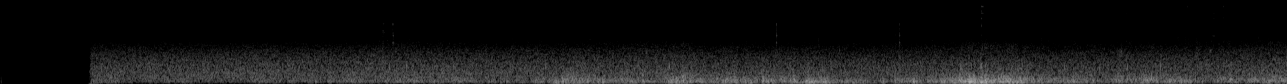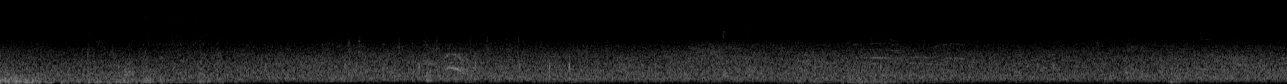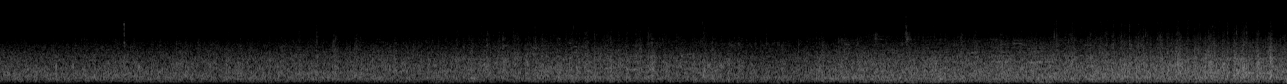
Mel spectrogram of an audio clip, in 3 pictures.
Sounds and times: sea 0:10.4 - 0:38.6

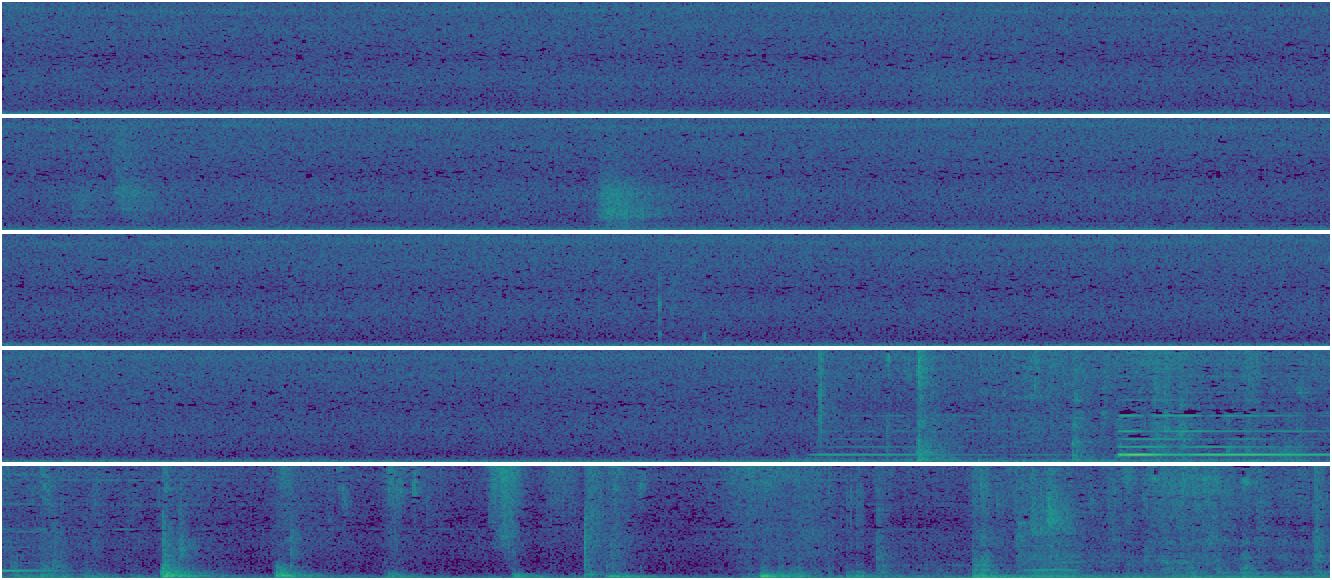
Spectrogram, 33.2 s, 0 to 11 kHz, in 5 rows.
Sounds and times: doors 0:23.9 - 0:33.2

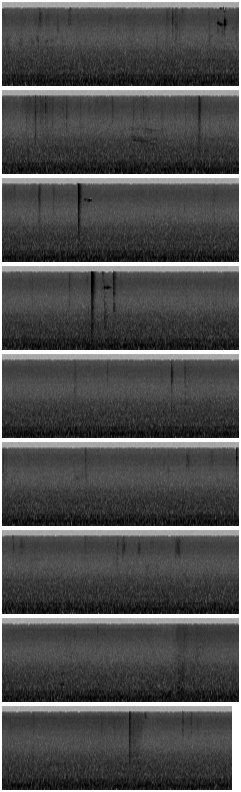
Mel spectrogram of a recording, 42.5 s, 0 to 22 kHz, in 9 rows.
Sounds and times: engine and air noise 0:00.0 - 0:42.5

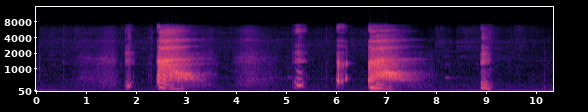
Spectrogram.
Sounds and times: Yawn 0:01.8 - 0:03.6
Yawn 0:06.7 - 0:07.8

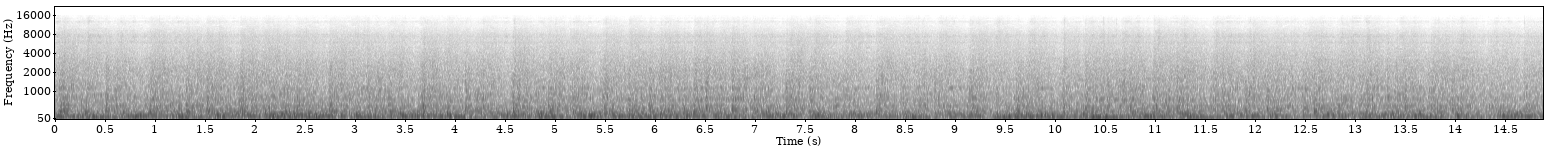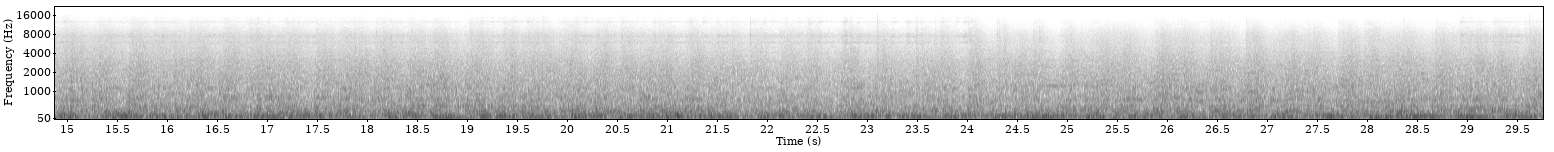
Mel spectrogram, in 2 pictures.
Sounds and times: people 0:00.0 - 0:29.7

